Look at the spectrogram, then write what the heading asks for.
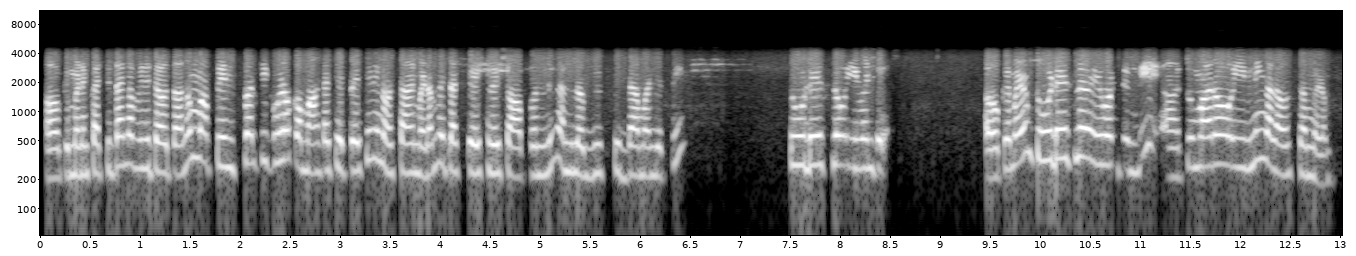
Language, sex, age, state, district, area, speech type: Telugu, female, 18-30, Telangana, Nalgonda, urban, conversation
